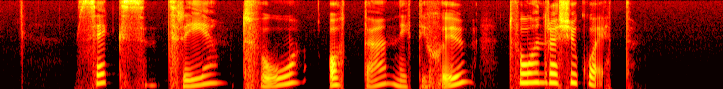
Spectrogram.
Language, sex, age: Swedish, female, 35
